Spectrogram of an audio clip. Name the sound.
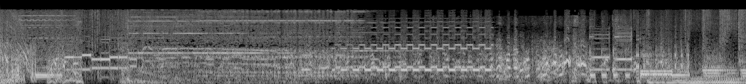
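telephone ringing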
